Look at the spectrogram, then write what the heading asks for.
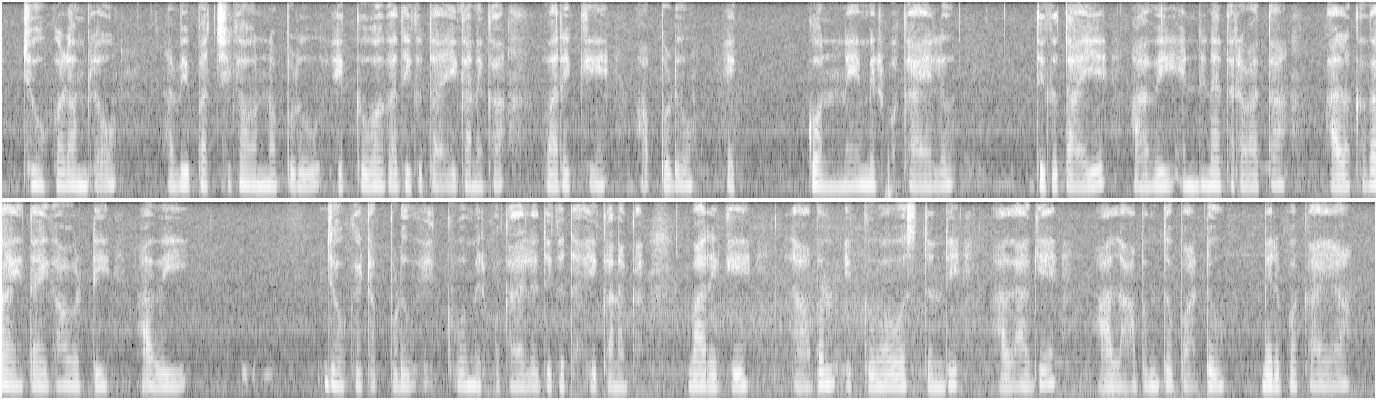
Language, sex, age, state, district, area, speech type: Telugu, female, 18-30, Telangana, Hyderabad, urban, spontaneous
